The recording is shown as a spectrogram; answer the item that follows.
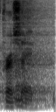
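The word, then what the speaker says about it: Fréchet: The coach's name is Joel Frech, right? – Frechet. – Sorry, Joel, I didn't pronounce it with the French accent.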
